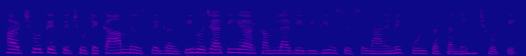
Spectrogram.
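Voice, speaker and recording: A woman giving scripted storybook narration for a cartoon in an even, plain manner. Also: on the low side, fairly quick, slight background noise. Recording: dull, dry lo-fi voice-over.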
